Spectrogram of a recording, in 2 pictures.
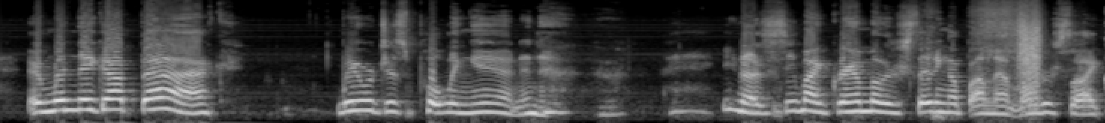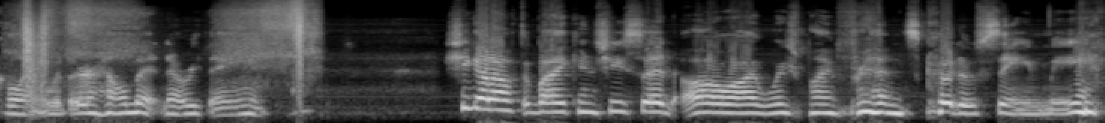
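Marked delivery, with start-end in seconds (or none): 11.9-14.7 words shaken by laughter throughout. Retelling what grandmother said after a motorcycle ride, laughing while speaking. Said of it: "I'm laughing and it's shaking the computer".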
